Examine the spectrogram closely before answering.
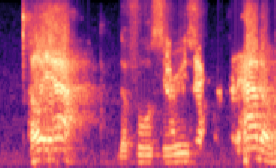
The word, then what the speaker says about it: Harlock: Haddock, right? Is that how you say it? I bet all, but it's Harlock in English.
